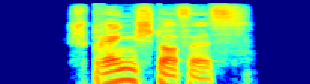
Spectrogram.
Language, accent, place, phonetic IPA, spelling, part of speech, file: German, Germany, Berlin, [ˈʃpʁɛŋˌʃtɔfəs], Sprengstoffes, noun, De-Sprengstoffes.ogg
- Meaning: genitive singular of Sprengstoff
